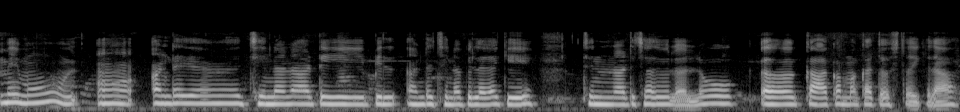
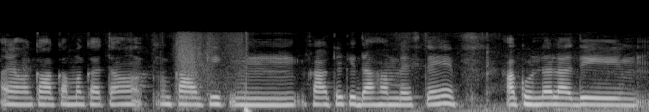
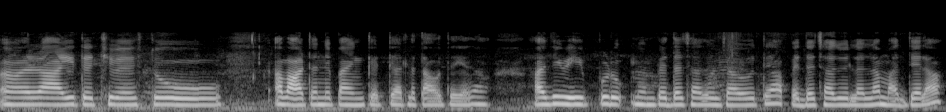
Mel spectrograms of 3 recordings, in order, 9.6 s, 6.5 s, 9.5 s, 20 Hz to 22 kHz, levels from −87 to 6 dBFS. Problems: background sounds at intervals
